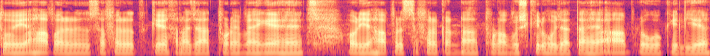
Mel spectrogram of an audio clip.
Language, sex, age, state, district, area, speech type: Urdu, male, 30-45, Uttar Pradesh, Lucknow, rural, spontaneous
